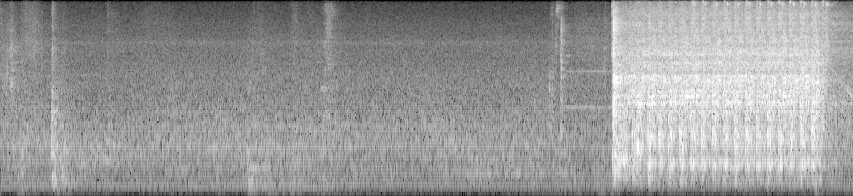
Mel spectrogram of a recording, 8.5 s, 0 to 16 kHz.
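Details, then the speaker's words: 2015 VW Tiguan 2.0T GDI with P0304 cylinder 4 misfire, new plugs, during a cranking compression test: starter cranks about three beats a second, even at first, then the rhythm turns lopsided as one cylinder's compression drops out. "it sounded like it had compression at first and then you could hear it drop out"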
